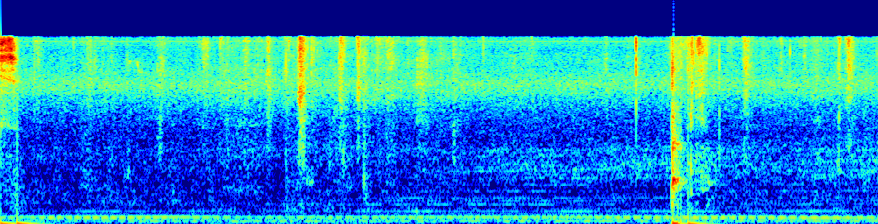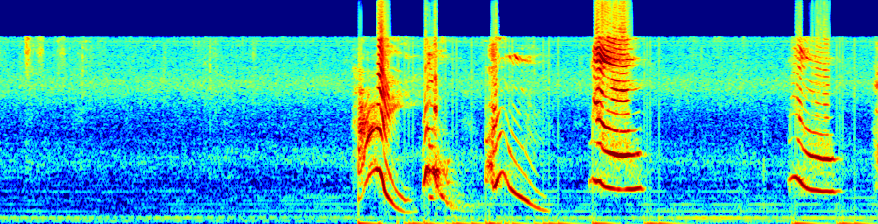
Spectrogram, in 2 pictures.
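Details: Puppies Max and Molly playing with toys indoors: quiet knocks and taps, then a burst of high, sharply falling whines and yelps, several in quick succession, over a faint steady hum.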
